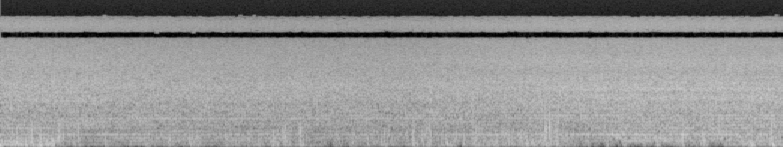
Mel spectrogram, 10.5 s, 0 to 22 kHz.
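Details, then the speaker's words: 1995 Lakewood 200 20-inch box fan, 2.1 A, good condition, run at medium-high; steady airy rush with low hum and slight buzz felt in the cabinet, no blade imbalance, rattle or scrape: normal fan running. "That's kind of what I'm feeling here in the cabinet, but it's not like a vibration that you would get from the blade being out of balance. It's just a vibration from the sound itself."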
